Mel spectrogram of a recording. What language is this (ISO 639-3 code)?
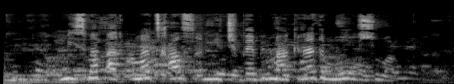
kat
